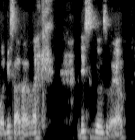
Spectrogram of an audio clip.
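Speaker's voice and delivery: laughing while talking.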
